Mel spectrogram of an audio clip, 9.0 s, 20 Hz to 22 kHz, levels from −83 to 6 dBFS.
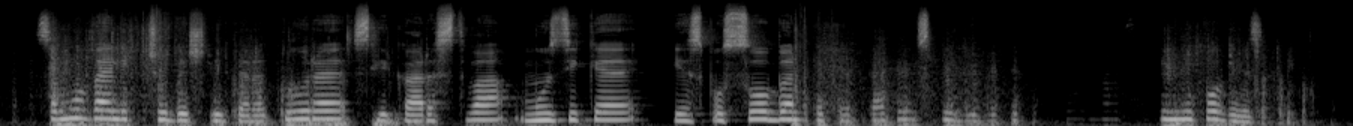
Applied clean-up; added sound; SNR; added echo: neural mask model RNNoise.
